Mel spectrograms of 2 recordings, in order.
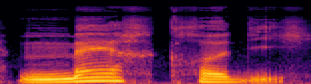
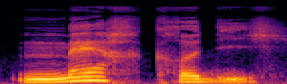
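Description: The two takes are said the same way.

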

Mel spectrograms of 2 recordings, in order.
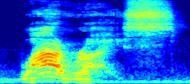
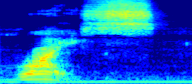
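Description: First: The name sounds like the words 'why rice'. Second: The name does not sound like 'why rice'. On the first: The speaker calls it right. "Like, why would you eat rice? ... just why rice?" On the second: The speaker calls it wrong. "I said that wrong"

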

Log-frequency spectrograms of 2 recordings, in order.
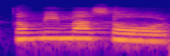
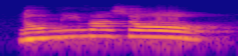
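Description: First: The voice is low, flat and unenthusiastic. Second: The voice is raised, high and lively. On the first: The speaker calls it wrong. "Chúng ta không thể là nói là nomimasho" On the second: The speaker calls it right. "Vậy các bạn lưu ý giúp mình nhé"

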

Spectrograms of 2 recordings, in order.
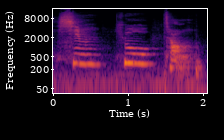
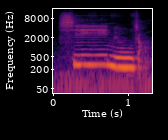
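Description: First: It is said carefully with a clear h sound. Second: It is said fast with a weak h sound. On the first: "if I enunciate, it's" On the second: "when you read it fast, it becomes"

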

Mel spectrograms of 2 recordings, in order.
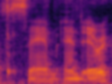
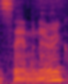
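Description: First: The names are said as separate, distinct words. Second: The names are blended together into one word. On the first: They are two separate individuals. "rather than" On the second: They have given up their personal identities. "where they get run together"

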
